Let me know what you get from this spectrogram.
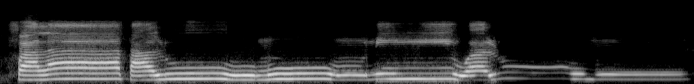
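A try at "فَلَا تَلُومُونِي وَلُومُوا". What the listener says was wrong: Panjang mah bener, panjang pendeknya. Cuman lagunya ya. Wala, talu, mo, ne, walo, mo.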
